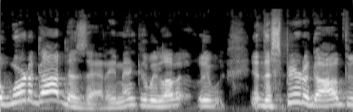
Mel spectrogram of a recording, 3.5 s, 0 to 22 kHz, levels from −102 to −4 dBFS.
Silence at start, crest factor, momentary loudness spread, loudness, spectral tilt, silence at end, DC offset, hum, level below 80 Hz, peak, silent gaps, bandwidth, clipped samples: 0 s; 14 dB; 11 LU; -22 LUFS; -5 dB/octave; 0 s; under 0.1%; none; -64 dBFS; -8 dBFS; none; 15 kHz; under 0.1%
